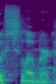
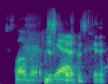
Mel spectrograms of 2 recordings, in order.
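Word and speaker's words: Schobert: And it's Joe Slowbert, actually, is how you pronounce it. – Yeah. – Slowbert.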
